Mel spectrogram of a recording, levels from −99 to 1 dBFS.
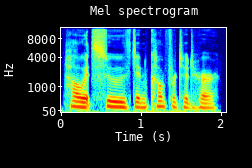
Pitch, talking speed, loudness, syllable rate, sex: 155 Hz, 175 wpm, -17 LUFS, 4.6 syllables/s, female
